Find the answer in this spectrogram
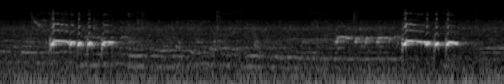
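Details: Zebra dove in vigorous song that sets others answering. Two bright phrases of rapid, stuttering coos, with a softer wavering coo phrase from another dove between them and faint low calls behind.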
